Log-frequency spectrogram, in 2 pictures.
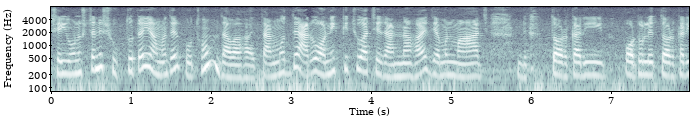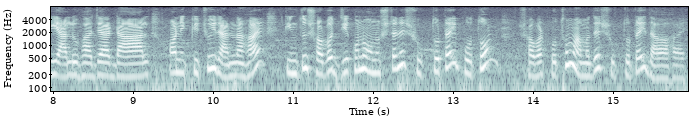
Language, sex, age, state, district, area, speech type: Bengali, female, 45-60, West Bengal, South 24 Parganas, rural, spontaneous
